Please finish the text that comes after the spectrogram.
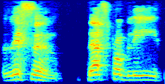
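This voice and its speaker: A man hosts a relaxed interview, his voice husky and a little breathy and pitched slightly high. He teases his guest and winds through loose, playful questions. The sound is dull and lo-fi. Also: takes it slowly. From Dominica. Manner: playful, teasing, rambling questions. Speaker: interview host. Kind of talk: casual chat. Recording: dull lo-fi recording.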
